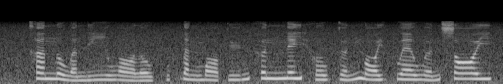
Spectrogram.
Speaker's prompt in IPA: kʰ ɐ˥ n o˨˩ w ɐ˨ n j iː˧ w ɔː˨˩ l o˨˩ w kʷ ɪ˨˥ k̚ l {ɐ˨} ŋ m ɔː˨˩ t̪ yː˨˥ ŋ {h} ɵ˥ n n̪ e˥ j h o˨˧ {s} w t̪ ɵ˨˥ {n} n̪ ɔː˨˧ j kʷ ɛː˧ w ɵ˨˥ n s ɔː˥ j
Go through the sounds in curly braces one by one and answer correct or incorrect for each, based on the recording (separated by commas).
correct, correct, incorrect, correct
